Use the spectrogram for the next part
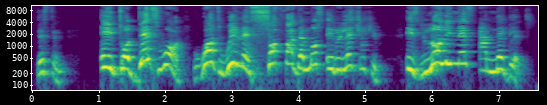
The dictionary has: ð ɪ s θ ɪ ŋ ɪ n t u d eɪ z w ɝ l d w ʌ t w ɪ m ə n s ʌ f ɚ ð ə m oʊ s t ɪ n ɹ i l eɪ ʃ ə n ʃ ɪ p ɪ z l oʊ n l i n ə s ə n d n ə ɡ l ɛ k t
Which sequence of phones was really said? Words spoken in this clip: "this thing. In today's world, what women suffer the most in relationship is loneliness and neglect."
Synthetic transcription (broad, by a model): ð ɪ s t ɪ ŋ ɪ n t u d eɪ s w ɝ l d w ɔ t w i m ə n s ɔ f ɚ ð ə m oʊ s t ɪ ɹ i l eɪ ʃ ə n ʃ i p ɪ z l oʊ l i n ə s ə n n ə ɡ l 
